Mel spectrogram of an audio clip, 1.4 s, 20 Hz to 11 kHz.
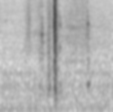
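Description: A Chrysler 300 AWD car on a test drive gives a low, steady road rumble inside the cabin, with one brief sharp click or knock in the middle.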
